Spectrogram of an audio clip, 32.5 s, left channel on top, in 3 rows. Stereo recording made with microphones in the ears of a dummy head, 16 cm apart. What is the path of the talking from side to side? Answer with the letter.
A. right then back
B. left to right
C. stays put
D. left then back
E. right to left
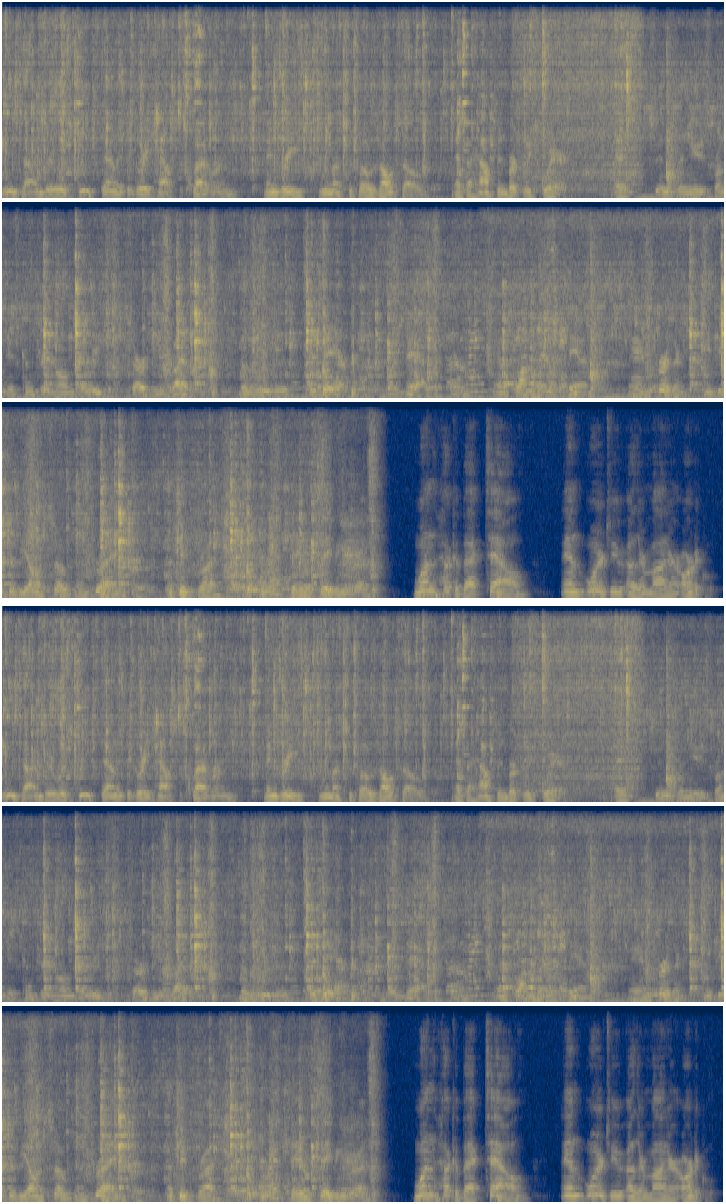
D.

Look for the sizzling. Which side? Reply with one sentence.
You can hear the sizzling in the centre.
